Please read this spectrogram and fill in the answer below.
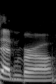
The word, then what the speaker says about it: Edinburgh: it's Edinburgh.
